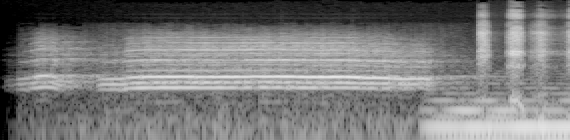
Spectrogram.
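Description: Steam train whistle sounding a chord of several tones: a short blast, then a long steady one. About three seconds in, music with a deep bass and a regular beat comes in over it.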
